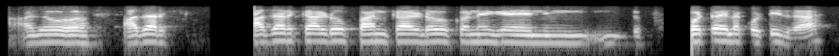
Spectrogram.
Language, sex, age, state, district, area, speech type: Kannada, male, 60+, Karnataka, Shimoga, rural, conversation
